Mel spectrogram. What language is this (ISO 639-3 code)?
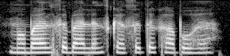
mag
